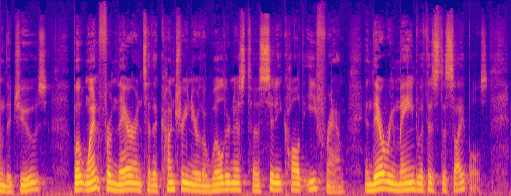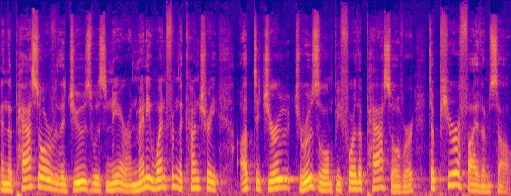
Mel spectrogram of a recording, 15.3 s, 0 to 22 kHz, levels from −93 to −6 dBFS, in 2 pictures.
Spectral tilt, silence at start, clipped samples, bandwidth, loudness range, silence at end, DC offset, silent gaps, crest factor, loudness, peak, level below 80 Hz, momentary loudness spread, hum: -6 dB/octave; 0 s; under 0.1%; over 20 kHz; 2 LU; 0 s; under 0.1%; none; 16 dB; -19 LUFS; -2 dBFS; -46 dBFS; 8 LU; none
